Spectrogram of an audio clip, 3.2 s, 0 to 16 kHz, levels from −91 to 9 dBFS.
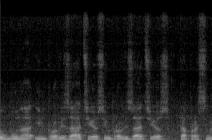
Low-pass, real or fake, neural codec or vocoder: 14.4 kHz; real; none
